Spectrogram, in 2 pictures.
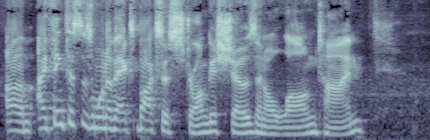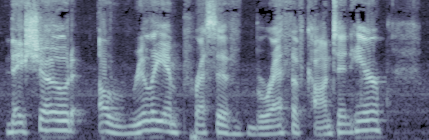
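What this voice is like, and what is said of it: Slightly raspy, strained throat. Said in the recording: “My throat's getting a little raspy.”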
